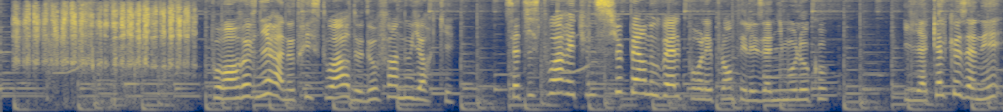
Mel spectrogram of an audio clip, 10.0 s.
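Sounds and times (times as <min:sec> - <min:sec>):
toothbrush scrubbing teeth: 0:00.0 - 0:02.1
speech: 0:02.1 - 0:10.0.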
